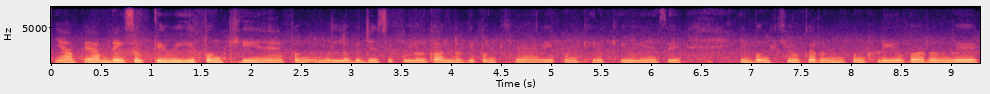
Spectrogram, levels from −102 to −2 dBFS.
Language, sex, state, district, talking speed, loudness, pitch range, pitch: Hindi, female, Haryana, Rohtak, 215 wpm, -19 LUFS, 190-200 Hz, 195 Hz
